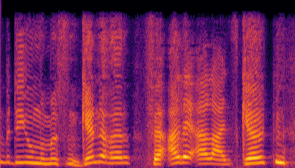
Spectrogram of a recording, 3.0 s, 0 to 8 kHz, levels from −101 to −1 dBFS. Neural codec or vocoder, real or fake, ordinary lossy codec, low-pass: codec, 16 kHz, 0.5 kbps, X-Codec, WavLM features, trained on Multilingual LibriSpeech; fake; none; 7.2 kHz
